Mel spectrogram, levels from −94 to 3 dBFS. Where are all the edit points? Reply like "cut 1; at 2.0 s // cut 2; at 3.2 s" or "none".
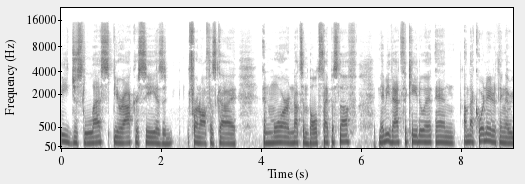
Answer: none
